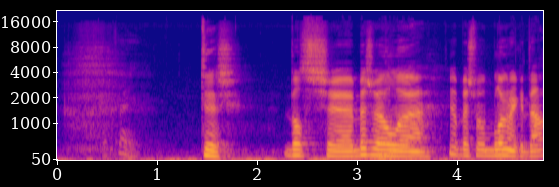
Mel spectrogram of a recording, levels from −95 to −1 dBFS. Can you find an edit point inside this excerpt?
no; 0 cuts

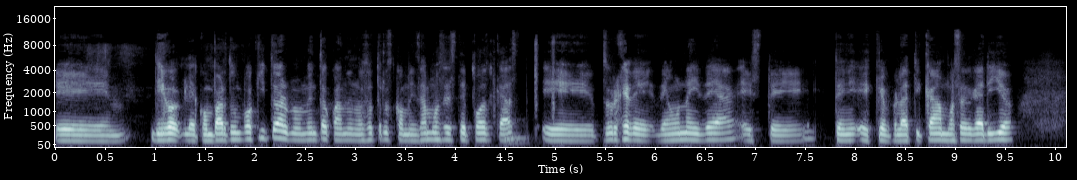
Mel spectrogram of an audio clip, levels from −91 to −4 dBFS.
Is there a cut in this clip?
yes; 2 cuts; at 5.5 s, 7.7 s

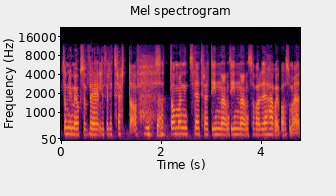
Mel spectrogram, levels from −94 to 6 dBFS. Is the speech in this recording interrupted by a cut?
yes; 2 cuts; at 2.7 s, 3.4 s

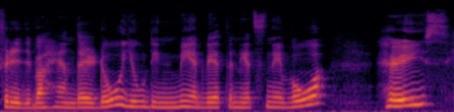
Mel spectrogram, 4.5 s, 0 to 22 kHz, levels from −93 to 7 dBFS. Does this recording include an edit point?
no; 0 cuts

